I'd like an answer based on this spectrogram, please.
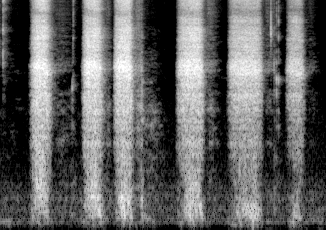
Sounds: Sniff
